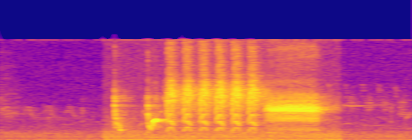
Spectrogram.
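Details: Marsh wren (Cistothorus palustris), a small North American songbird of the wren family, gives one song: a few sharp introductory notes, then a rapid, evenly pulsed rattling trill ending in a brief buzzy note.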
